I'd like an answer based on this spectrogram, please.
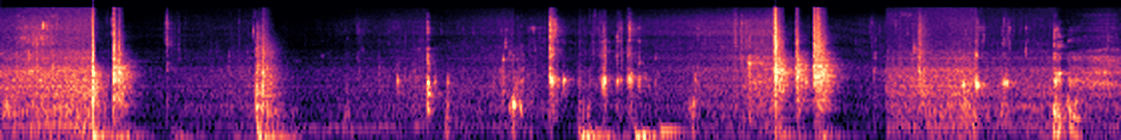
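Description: Mealtime table sounds: scattered sharp clicks and knocks of glassware and dishes, with drinking sips and a few brief murmurs between.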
